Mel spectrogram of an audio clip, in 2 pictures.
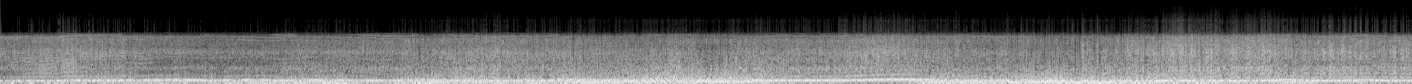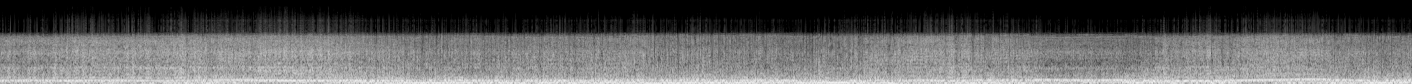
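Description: Gaui 330XS quadcopter's electric motors and propellers humming steadily, heard loud and close from a camera on the craft. The pitch rises briefly with throttle about nine seconds in and again near the end.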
